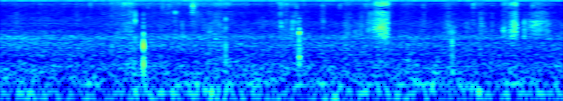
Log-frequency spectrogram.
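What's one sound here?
Footsteps pass close by.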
